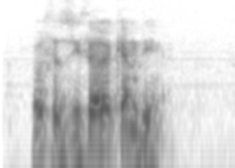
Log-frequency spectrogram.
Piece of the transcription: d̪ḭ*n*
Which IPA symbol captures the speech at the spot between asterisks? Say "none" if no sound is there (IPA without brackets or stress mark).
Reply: n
